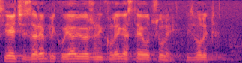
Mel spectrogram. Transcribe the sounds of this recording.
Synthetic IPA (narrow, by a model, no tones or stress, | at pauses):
slʲed̪et͡ɕisezaɾe̞plikujaːʋiouʋaʒeniko̞le̞ːɡast̪eʋot̪sulḛjizʋo̞lit̪e̥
